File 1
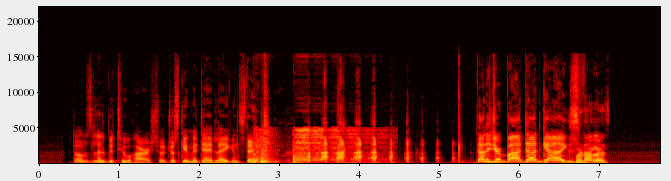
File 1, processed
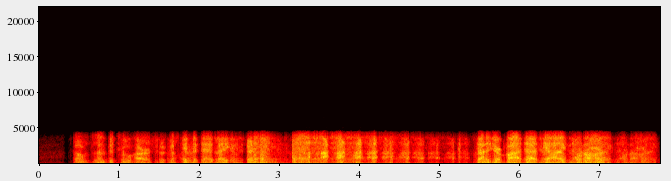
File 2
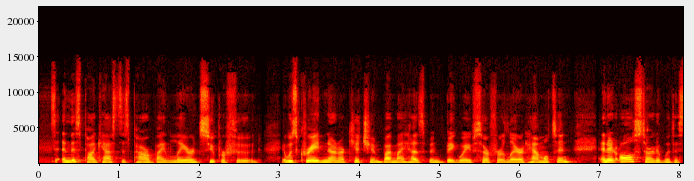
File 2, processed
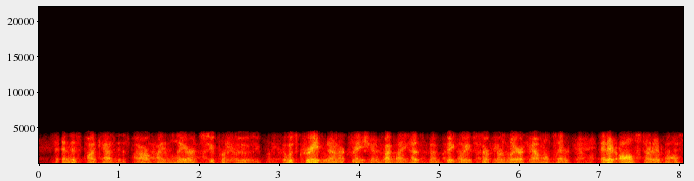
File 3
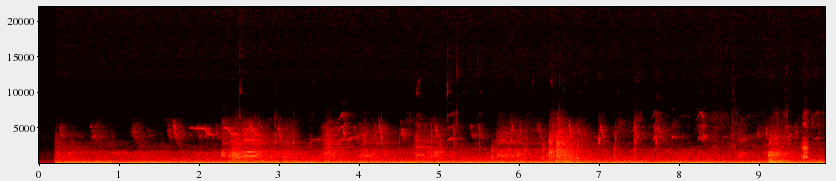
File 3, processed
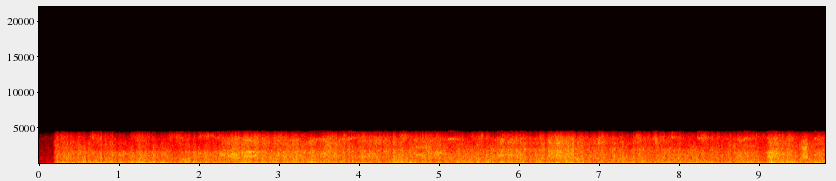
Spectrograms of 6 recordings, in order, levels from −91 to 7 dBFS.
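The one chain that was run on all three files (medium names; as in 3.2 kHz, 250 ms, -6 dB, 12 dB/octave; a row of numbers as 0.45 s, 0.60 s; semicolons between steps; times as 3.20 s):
formants flattened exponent 0.6; peaking EQ 180 Hz -14.5 dB 0.95 oct; feedback delay 571 ms, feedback 43%, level -11 dB; LPC vocoder at 8 kHz whisper; peak normalisation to -9 dBFS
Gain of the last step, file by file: +4.5 dB, -3.5 dB, +12.5 dB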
